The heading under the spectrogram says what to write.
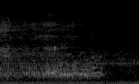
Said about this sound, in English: I've just got to apologise for coughing. really am struggling at the moment, as you can hear from my voice.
